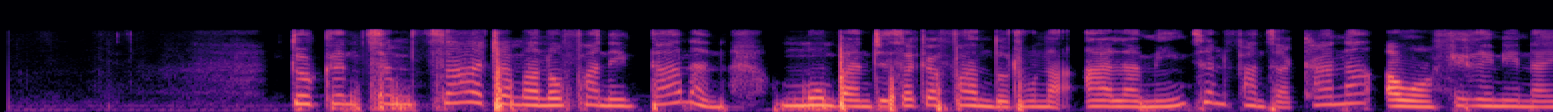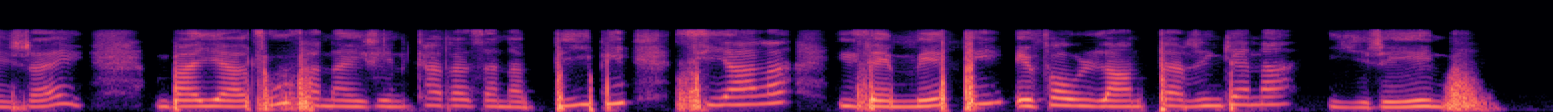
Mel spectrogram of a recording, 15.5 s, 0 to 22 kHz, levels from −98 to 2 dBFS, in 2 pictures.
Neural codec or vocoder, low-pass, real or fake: codec, 44.1 kHz, 7.8 kbps, DAC; 7.2 kHz; fake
